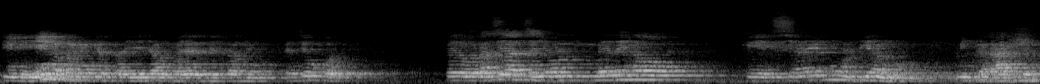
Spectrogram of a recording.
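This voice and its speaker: A Venezuelan man preaches earnestly in a high voice, punctuating his points with amens. He is picked up from a distance in a big echoing church hall, and the sound is dull and muffled. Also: steady tone, unhurried. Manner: earnest preaching, frequent amens, acts out dialogue. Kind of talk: sermon.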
